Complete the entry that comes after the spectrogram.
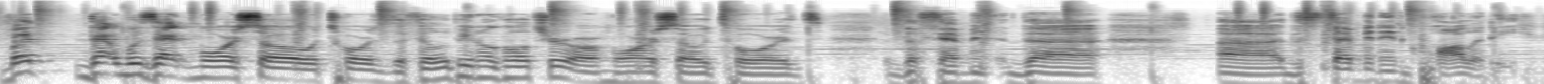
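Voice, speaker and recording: A man's voice: fairly low pitch, normal speed, faint music behind. A man co-hosting a podcast in casual chat, making his points with emphasis and questions. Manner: animated, argues with emphasis, asks questions. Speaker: podcast co-host.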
